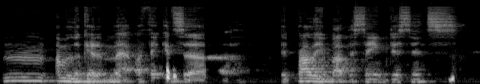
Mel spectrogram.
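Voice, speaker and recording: The matter-of-fact guest who dials into a podcast from afar, a man of average pitch, halting now and then over a noisy line. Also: lively intonation. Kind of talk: casual conversation. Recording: clicky, noisy remote connection.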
